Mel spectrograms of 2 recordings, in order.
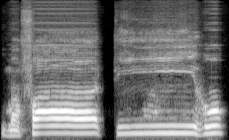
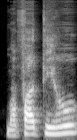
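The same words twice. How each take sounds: First: The vowel in 'ti' is long. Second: The vowel in 'ti' is short. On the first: The speaker calls it right. "ती खींचना है, दो हरकत" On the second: The speaker calls it wrong. "गलत है"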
